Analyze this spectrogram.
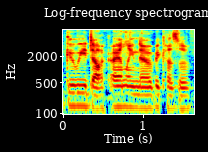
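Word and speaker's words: geoduck: it's like an evil Geo duck you're going to look elongated yeah I was like closely related I believe it's pronounced gooey duck I only know because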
